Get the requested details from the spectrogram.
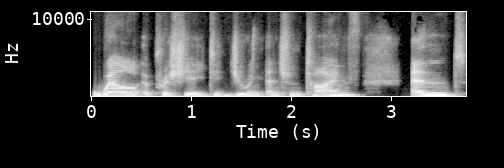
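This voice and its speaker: A woman speaks with a French accent against a quiet background. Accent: French accent, noticeable. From France, Spanish-speaking home. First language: Spanish. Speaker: wine writer and speaker. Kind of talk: lecture. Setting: webinar. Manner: hesitant, many fillers.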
